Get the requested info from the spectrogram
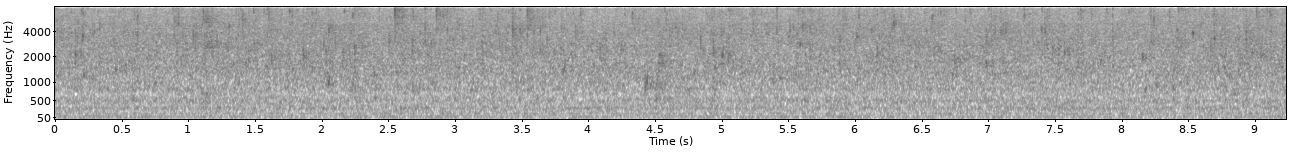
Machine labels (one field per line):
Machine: pump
